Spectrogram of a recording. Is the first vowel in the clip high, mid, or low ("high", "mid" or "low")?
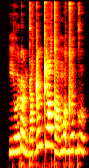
high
